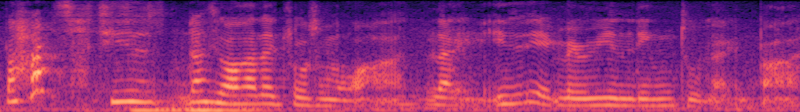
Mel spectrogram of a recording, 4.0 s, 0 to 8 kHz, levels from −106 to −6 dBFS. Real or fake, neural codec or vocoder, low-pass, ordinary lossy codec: fake; codec, 16 kHz, 2 kbps, FunCodec, trained on Chinese and English, 25 frames a second; none; none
